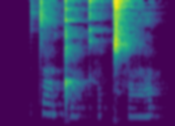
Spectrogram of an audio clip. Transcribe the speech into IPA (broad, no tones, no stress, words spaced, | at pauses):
taǃaqʰɪ ǁʰa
